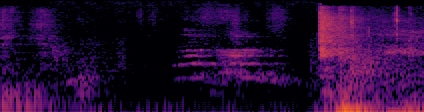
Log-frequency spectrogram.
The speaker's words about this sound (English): Close the door.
